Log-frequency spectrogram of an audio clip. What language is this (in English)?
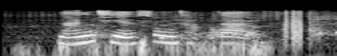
Chinese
